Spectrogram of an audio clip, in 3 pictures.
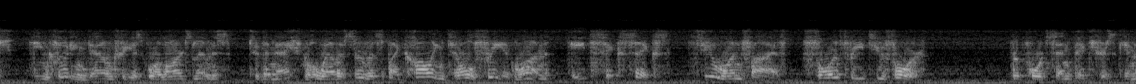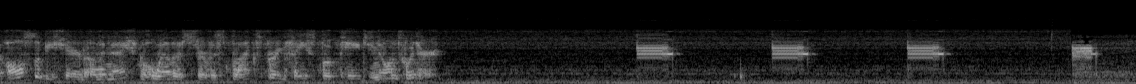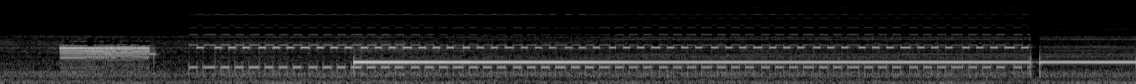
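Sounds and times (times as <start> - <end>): long steady alarm tone: 23.3 - 34.0
rapidly pulsing electronic beep: 23.3 - 34.0.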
